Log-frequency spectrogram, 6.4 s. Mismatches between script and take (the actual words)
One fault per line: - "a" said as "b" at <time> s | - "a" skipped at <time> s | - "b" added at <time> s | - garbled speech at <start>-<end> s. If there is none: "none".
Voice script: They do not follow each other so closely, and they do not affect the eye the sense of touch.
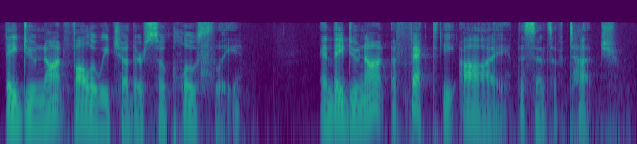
none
